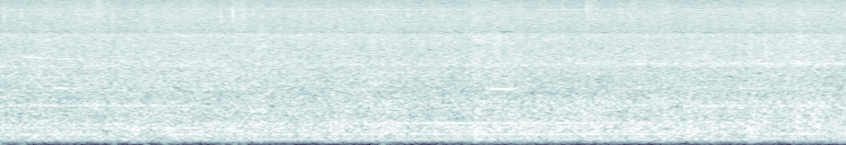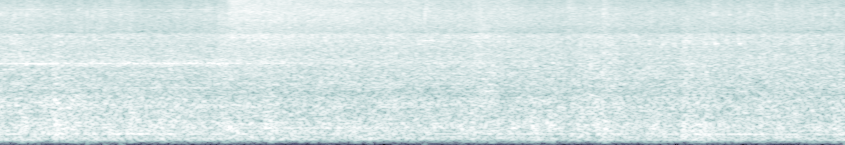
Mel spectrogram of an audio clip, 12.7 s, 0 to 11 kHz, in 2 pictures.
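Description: Former Keio 3000-series electric train heard from inside the car while running: steady running noise of wheels on rail with a faint steady hum under it.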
